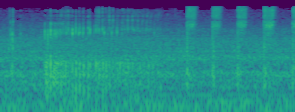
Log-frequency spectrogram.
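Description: Long-haired cat purring steadily while being stroked as it sleeps.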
